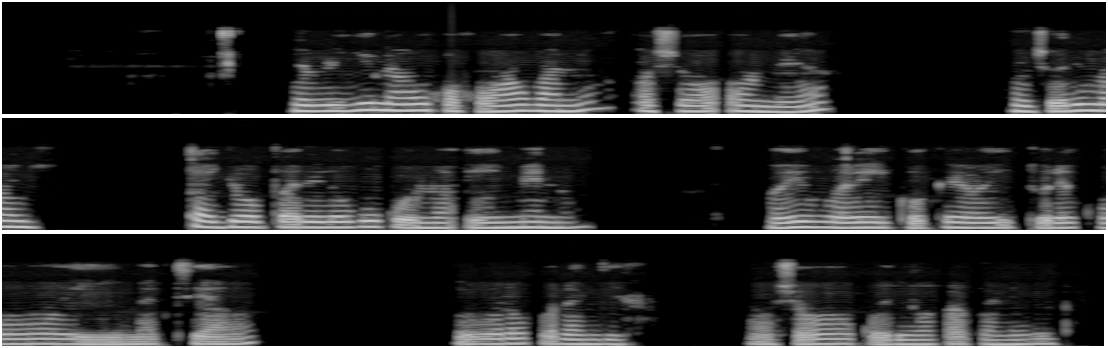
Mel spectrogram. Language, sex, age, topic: Oshiwambo, female, 36-49, agriculture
